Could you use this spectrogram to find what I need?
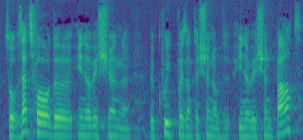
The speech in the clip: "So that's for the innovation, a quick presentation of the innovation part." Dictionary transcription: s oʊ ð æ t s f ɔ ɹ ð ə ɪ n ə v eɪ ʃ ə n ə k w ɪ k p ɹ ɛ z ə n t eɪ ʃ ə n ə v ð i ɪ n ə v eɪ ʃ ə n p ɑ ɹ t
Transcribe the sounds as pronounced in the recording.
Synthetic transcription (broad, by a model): s oʊ ð æ t s f ɔ ɹ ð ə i n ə v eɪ ʃ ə n ə k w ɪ k p ɹ ɛ z ə n t eɪ ʃ ə n ə v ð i n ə v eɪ ʃ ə n p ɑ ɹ t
